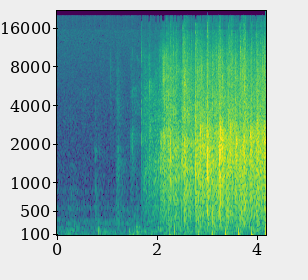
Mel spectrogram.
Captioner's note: audience applauds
